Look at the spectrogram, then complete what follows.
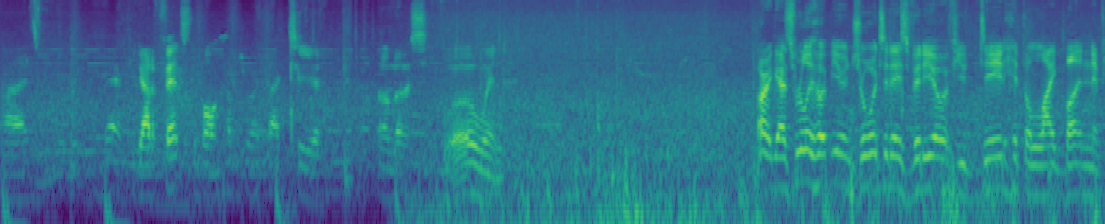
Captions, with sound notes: There, if you got a fence, the ball comes right back to you, almost. Whoa, wind. (wind whooshing) Alright guys, really hope you enjoyed today's video. If you did, hit the like button.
